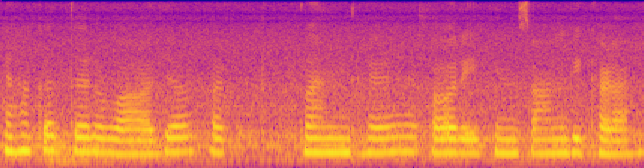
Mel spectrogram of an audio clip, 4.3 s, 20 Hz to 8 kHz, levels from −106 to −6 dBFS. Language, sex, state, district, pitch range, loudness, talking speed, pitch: Hindi, female, Jharkhand, Ranchi, 200-215 Hz, -16 LUFS, 165 wpm, 210 Hz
